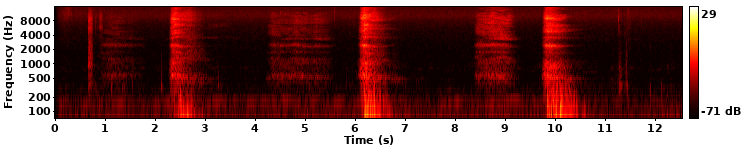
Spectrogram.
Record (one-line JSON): {"exhalation_length": "12.5 s", "exhalation_amplitude": 1360, "exhalation_signal_mean_std_ratio": 0.35, "survey_phase": "beta (2021-08-13 to 2022-03-07)", "age": "65+", "gender": "Male", "wearing_mask": "No", "symptom_cough_any": true, "symptom_runny_or_blocked_nose": true, "smoker_status": "Never smoked", "respiratory_condition_asthma": false, "respiratory_condition_other": false, "recruitment_source": "Test and Trace", "submission_delay": "1 day", "covid_test_result": "Positive", "covid_test_method": "RT-qPCR", "covid_ct_value": 18.8, "covid_ct_gene": "ORF1ab gene"}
